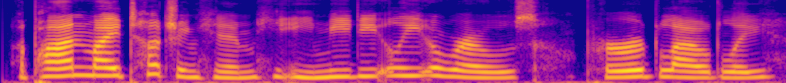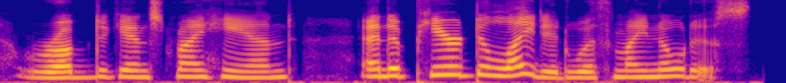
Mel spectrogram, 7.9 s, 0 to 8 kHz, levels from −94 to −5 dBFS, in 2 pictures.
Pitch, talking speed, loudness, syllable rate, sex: 240 Hz, 145 wpm, -19 LUFS, 5.3 syllables/s, female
